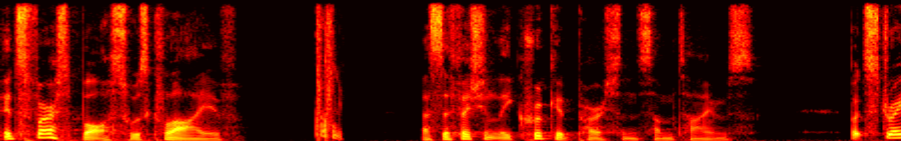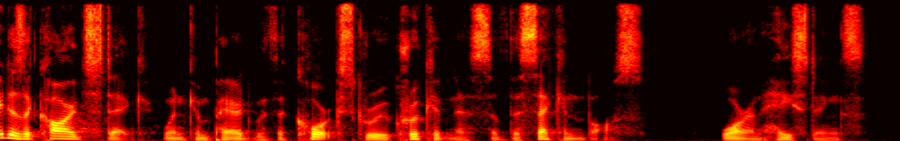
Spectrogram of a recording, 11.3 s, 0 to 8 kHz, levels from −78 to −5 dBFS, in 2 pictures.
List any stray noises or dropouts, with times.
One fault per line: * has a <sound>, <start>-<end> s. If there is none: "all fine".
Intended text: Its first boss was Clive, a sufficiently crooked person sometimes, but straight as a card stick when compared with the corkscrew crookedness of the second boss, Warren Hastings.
* has a chirp, 2.0-2.2 s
